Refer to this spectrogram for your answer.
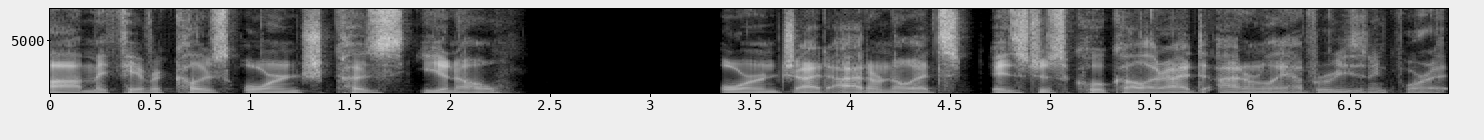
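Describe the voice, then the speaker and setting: A quiet man with a very deep, low pitch talks at a very fast pace with fairly even intonation. The sound is dry and close with no echo, on a very clean recording with a silent background. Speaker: gaming youtuber. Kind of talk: personal vlog monologue. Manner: quiet, stuttering; halting.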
